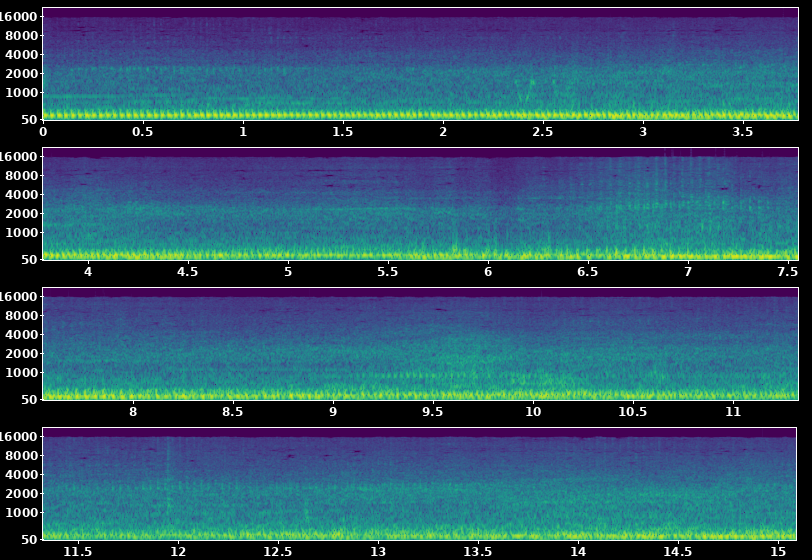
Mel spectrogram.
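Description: Road vehicle engine running nearby, a steady low drone with brief higher sweeps twice in the middle.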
